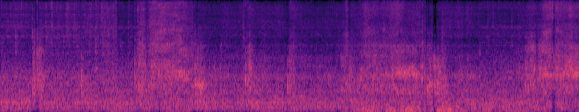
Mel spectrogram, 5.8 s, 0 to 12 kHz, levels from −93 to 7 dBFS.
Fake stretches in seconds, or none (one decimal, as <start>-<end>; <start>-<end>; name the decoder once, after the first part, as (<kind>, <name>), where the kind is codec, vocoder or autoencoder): 2.0-4.8 (codec, HILCodec); 5.2-5.8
